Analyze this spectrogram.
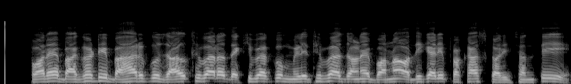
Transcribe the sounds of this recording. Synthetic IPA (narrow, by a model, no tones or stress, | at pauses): pɔɾebaɡʱɔʈibaɦaɾɔkud͡ʒawt̪ʰibaɾɔd̪ekʰibakumiɭit̪ʰibad͡ʒɔɽ̃ebɔnɔːd̪ʱikaɾipɾɔkasɔ̥kɔɾit͡ʃʰɔnt̪i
